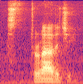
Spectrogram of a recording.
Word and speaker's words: strategy: And the vowel after the T is not a long one, it's just a schwa, strategy.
